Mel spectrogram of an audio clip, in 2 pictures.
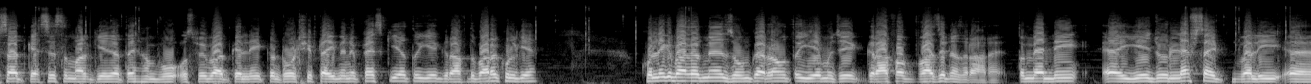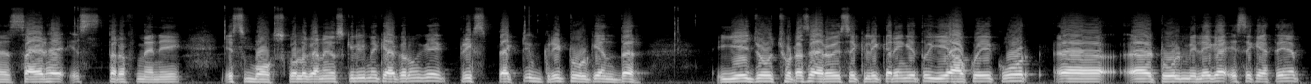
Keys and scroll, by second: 2.8 ctrl+shift+i, 5.0 ctrl+space, 12.6 ctrl+space.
